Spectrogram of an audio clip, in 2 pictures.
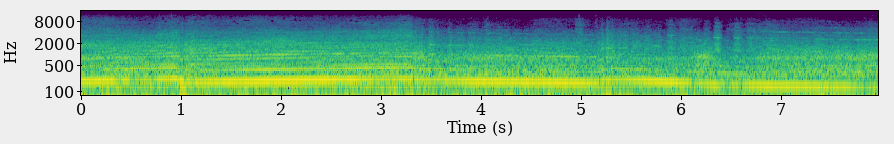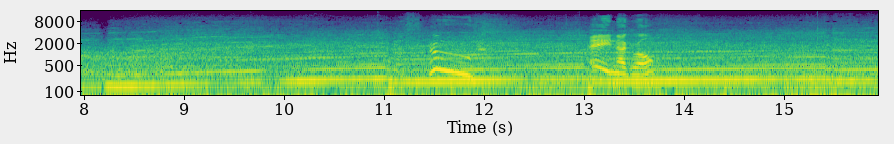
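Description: A racing car engine drones steadily, its pitch rising and falling as the car speeds up and brakes.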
